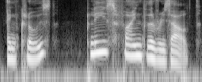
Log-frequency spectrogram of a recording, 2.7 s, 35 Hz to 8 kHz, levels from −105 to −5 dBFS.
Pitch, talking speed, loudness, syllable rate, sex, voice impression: 190 Hz, 110 wpm, -18 LUFS, 4.2 syllables/s, female, very feminine, middle-aged, very thin, slightly tensed, powerful, slightly dark, slightly soft, clear, fluent, slightly raspy, slightly cool, intellectual, slightly refreshing, slightly sincere, calm, slightly friendly, reassuring, unique, elegant, slightly wild, sweet, lively, strict, slightly intense, slightly sharp, slightly light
